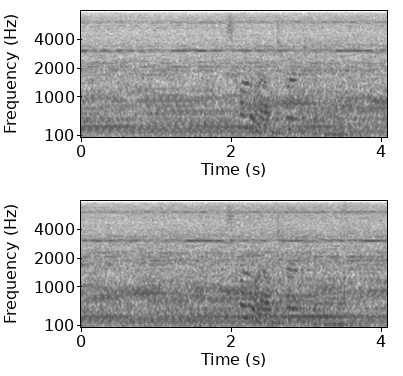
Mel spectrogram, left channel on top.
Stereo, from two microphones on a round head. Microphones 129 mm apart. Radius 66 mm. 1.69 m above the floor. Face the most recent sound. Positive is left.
turn(degrees=5)  # may be behind; listen again after turning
